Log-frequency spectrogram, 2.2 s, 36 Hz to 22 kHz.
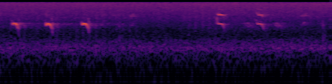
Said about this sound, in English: And the birds are just fluttering and flying. It's hard to tell who's who. There's got to be at least 30 birds around here.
